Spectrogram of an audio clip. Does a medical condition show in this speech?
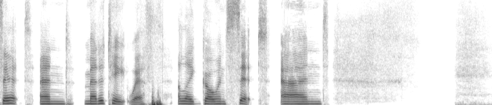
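No.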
